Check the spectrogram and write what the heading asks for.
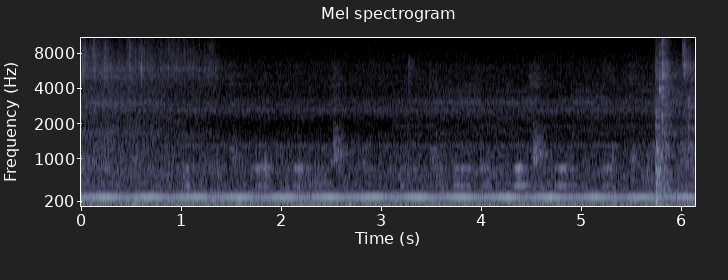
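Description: Electric potter's wheel running with a steady low hum while wet hands squeeze the spinning clay wall inward to collar it, with faint rubbing of hands on wet clay.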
